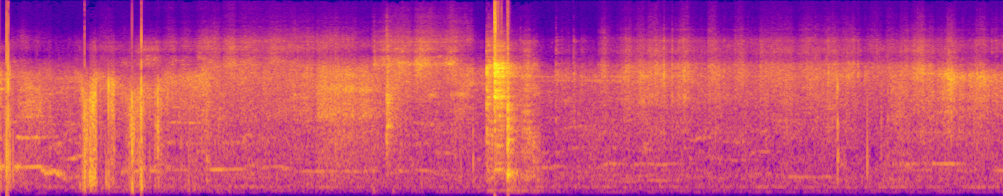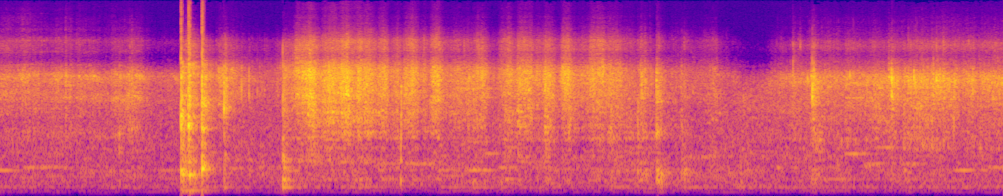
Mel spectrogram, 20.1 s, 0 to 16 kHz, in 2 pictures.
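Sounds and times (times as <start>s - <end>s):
dishes scrubbed in metal sink: 0.8s - 17.2s
dishes clinking: 4.8s - 5.7s, 11.8s - 12.5s.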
